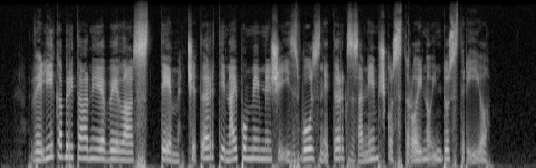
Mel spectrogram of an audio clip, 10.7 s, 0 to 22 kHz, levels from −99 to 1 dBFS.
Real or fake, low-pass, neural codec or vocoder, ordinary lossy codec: real; none; none; none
